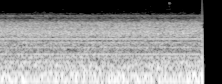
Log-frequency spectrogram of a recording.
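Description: Steady hiss and low electrical hum of a voice-over recording's background noise, with a faint thin steady tone running through it.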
